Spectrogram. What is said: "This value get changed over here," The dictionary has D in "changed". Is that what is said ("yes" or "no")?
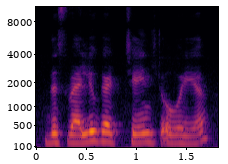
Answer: yes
